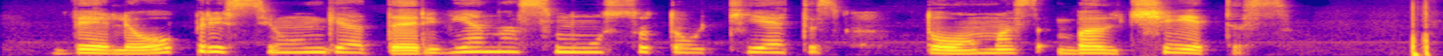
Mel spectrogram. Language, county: Lithuanian, Panevėžys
